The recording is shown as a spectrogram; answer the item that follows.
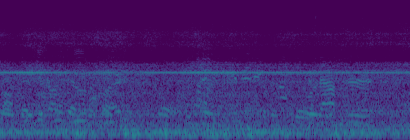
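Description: Fire truck engine running steadily, with a steady high whine over it and faint voices in the background.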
